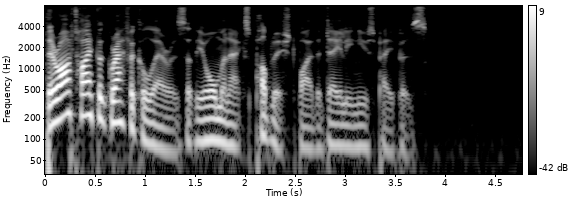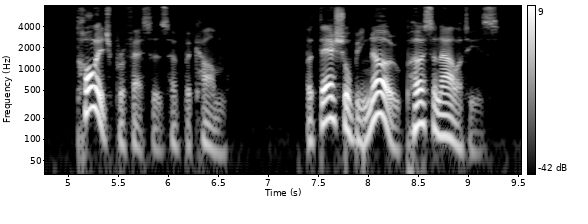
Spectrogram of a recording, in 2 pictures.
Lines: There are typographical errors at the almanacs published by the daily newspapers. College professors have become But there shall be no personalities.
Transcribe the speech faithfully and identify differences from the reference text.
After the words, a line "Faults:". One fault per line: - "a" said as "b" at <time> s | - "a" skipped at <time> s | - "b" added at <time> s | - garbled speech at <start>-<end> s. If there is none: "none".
There are typographical errors at the almanacs published by the daily newspapers. College professors have become But there shall be no personalities.
Faults:
none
